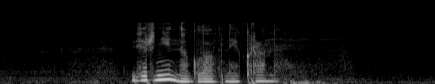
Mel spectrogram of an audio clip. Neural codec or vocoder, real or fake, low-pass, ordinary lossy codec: none; real; 7.2 kHz; none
